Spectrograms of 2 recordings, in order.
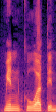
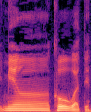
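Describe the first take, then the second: First: The n is pronounced clearly before the q. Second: The n is hidden into a held nasal sound. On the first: "Ditulisnya tanpa G" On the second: "dibacanya jadi mil kuatin, ditahan ya"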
